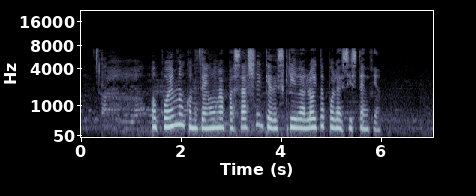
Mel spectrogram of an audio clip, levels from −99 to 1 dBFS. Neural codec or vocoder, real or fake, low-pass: none; real; 7.2 kHz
